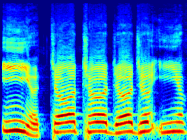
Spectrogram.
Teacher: च, छ, ज, झ, ई का उच्चारण स्थान तालु से होता है। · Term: तालव्य व्यंजन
